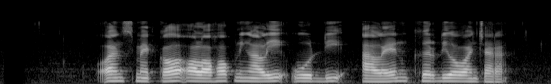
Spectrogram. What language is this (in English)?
Sundanese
